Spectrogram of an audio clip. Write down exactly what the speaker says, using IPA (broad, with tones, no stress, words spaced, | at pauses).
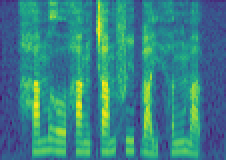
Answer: ha˧˥mɣo˧ ha˧ŋca˧˥mfi˧˥ ɓa˨˩˨jhə˧˥ŋma˨˩t̚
